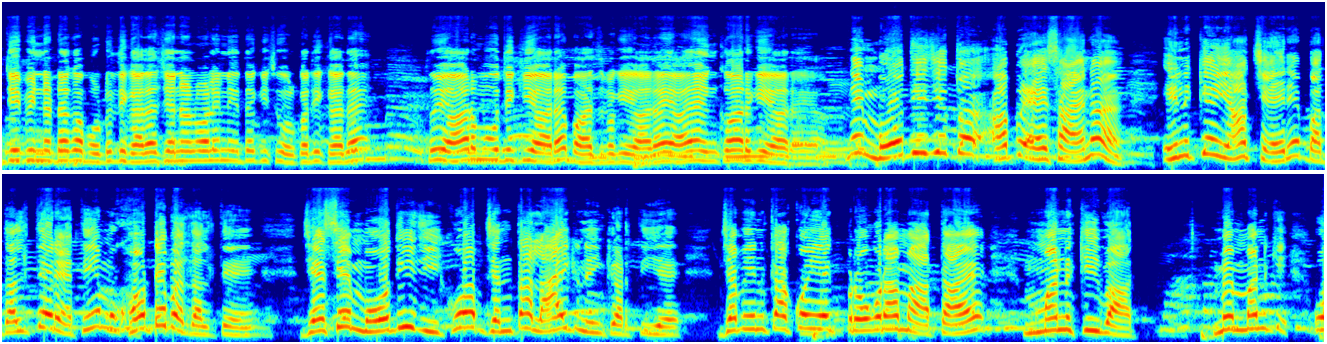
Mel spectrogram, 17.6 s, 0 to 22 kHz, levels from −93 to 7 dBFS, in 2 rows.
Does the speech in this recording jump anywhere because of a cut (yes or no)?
yes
